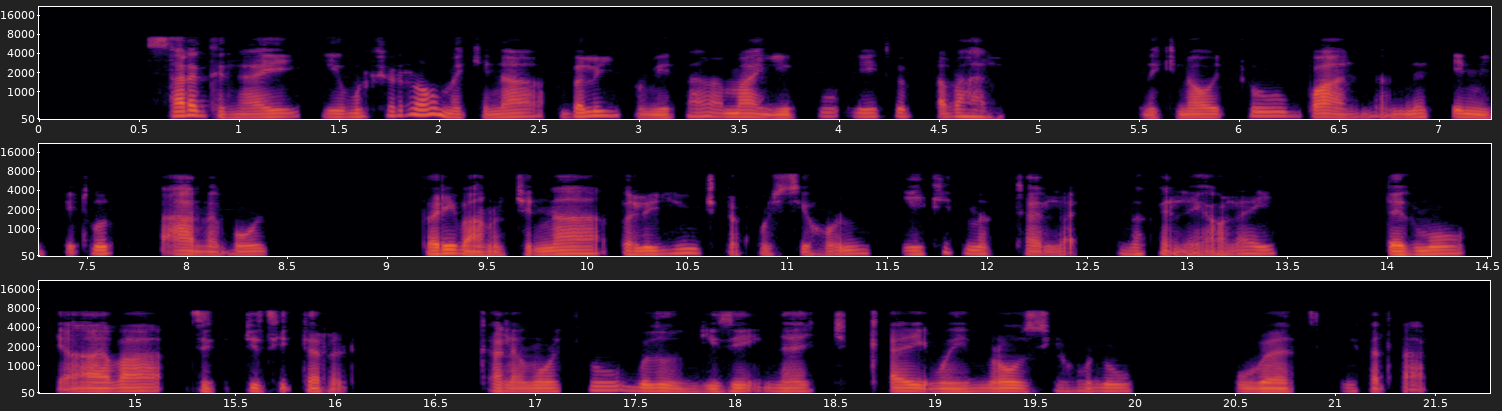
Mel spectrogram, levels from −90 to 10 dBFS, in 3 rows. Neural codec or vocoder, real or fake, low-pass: codec, 16 kHz, 2 kbps, FunCodec, trained on LibriTTS, 25 frames a second; fake; 7.2 kHz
